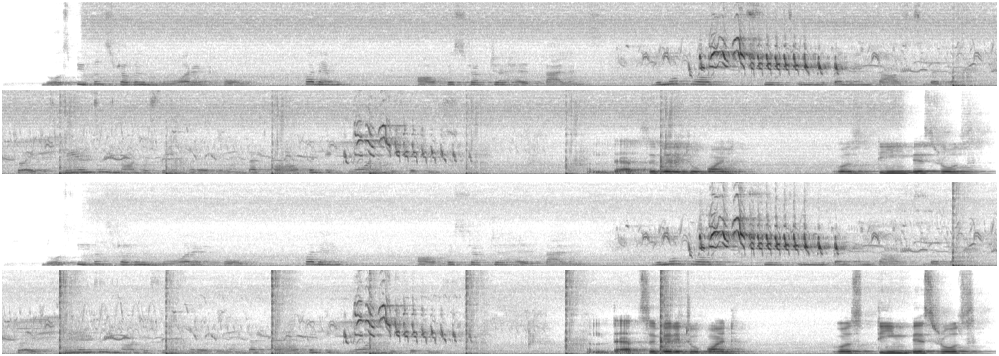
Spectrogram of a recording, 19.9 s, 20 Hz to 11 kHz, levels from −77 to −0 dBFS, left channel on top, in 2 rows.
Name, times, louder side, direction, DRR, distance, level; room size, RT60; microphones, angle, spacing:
voice 1, 0.4-2.5 3.0-3.5 4.1-5.8 6.5-9.6 10.1-14.5, left 1 dB, 50° left, 6 dB, 3.1 m, -36 dB
sound 1, 0.8-19.0, left 2 dB, 75° left, 6.1 m, -44 dB
Bird vocalization bird call bird song, 6.2-11.2 11.5-12.1 12.7-14.7, right 2 dB, 10° right, 1.3 m, -27 dB
sound 2, 9.4-9.8 10.1-10.8 11.5-11.9 12.6-12.9 13.5-13.9 14.5-14.9 15.5-15.9 16.5-16.7, right 2 dB, 55° right, 4.8 m, -33 dB
voice 2, 15.8-17.3 18.3-19.7, right 1 dB, 85° right, 6 dB, 2.9 m, -25 dB
29.0 x 19.0 x 5.9 m, 0.68 s
head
